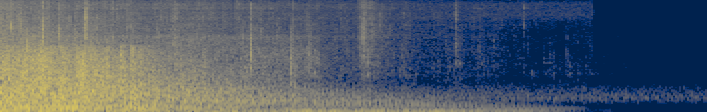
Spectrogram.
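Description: A loud rumbling sound effect, dubbed in rather than made by the toy, that fades away over about three and a half seconds and stops.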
